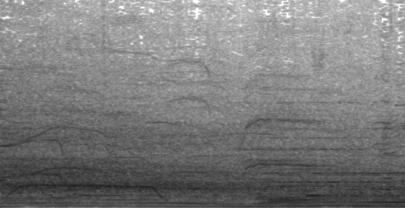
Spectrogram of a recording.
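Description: A live pop band plays sustained chords over a steady low note in an arena. High screams and whoops from the crowd rise and fall over the music.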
